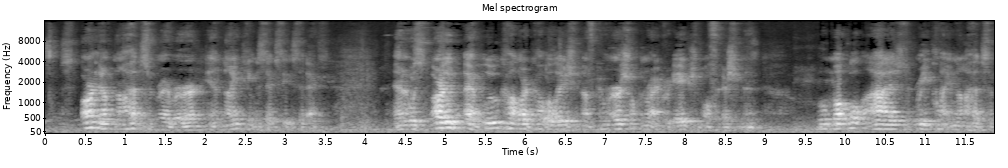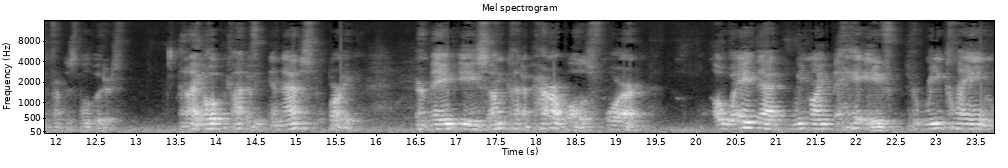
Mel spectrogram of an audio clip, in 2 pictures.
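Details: Adult man with spasmodic dysphonia, which he calls spasmodic dystonia, that makes his voice tremble. Onset at age 42 after a previously strong voice. He says it lessens or goes away after speaking a while. Real speech.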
